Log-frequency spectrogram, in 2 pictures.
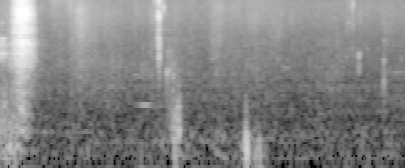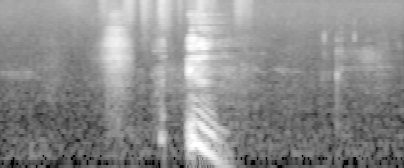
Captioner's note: clears throat; clears throat again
